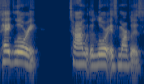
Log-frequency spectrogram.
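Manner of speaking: normal talking voice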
